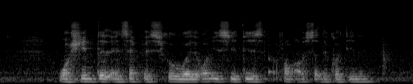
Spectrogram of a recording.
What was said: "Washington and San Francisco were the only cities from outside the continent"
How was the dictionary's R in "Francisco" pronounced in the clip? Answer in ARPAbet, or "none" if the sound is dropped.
none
